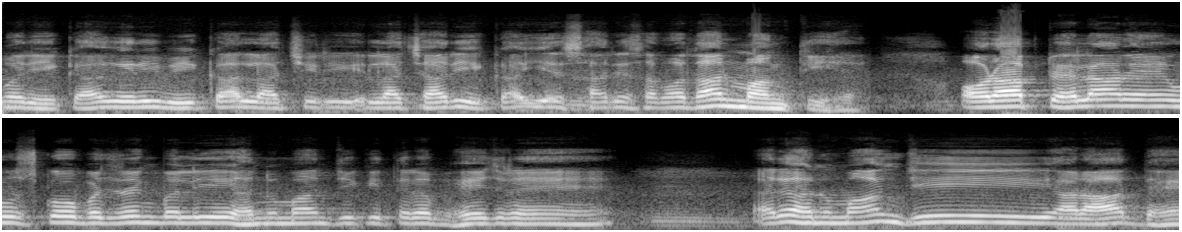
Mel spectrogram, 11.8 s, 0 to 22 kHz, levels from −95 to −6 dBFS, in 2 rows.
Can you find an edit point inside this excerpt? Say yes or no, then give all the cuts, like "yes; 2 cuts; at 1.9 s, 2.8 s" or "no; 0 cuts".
no; 0 cuts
